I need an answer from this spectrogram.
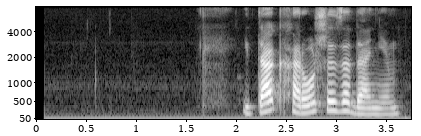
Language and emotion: Russian, positive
